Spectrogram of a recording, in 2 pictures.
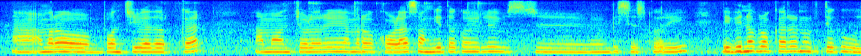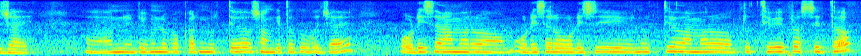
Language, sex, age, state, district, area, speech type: Odia, female, 30-45, Odisha, Rayagada, rural, spontaneous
